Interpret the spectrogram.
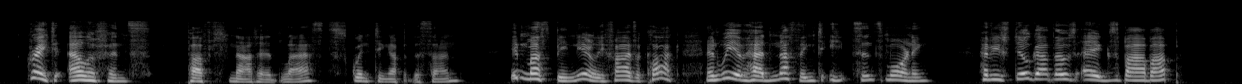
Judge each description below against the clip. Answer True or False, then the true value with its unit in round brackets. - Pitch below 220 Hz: True (190 Hz)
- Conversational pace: True (160 wpm)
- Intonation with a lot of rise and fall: True (6.0 semitones)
